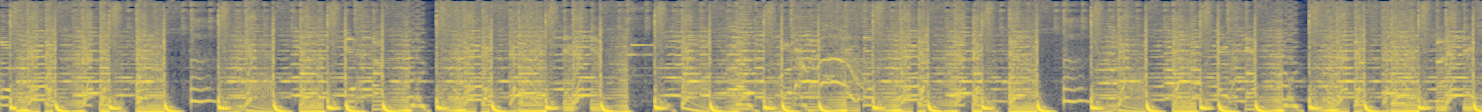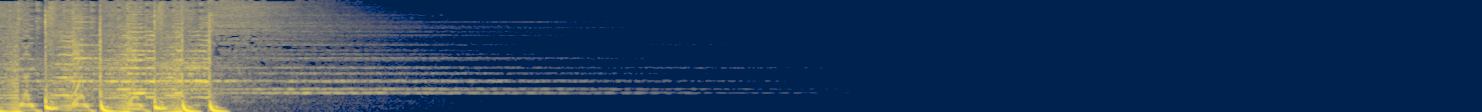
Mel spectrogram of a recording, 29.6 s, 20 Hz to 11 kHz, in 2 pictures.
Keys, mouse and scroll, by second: 0.4 click, 5.2 right click, 6.1 click, 9.9 click, 16.3 ctrl+a, 17.6 click, 21.9 right click, 22.7 click, 28.5 ctrl+a, 28.8 ctrl+v.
